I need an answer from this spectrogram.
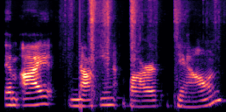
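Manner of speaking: very slow teasing question. Real, not acted. Rephrasing the lawnmower joke, very slowly and teasingly. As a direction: drag it out suggestively.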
